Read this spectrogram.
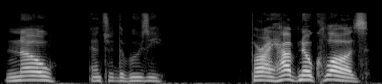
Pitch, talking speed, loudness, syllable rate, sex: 175 Hz, 140 wpm, -18 LUFS, 4.7 syllables/s, female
